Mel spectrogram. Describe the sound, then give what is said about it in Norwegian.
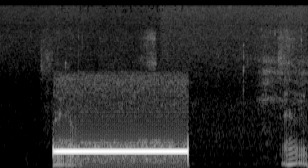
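A steady telephone tone sounds while a call is being placed, one continuous mid-pitched tone lasting a little over a second. It stops abruptly, and after a short silence a voice begins to speak. “Skal vi ringe til Margit? Det kan vi gjøre. Skal vi se om vi får tak i henne.”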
